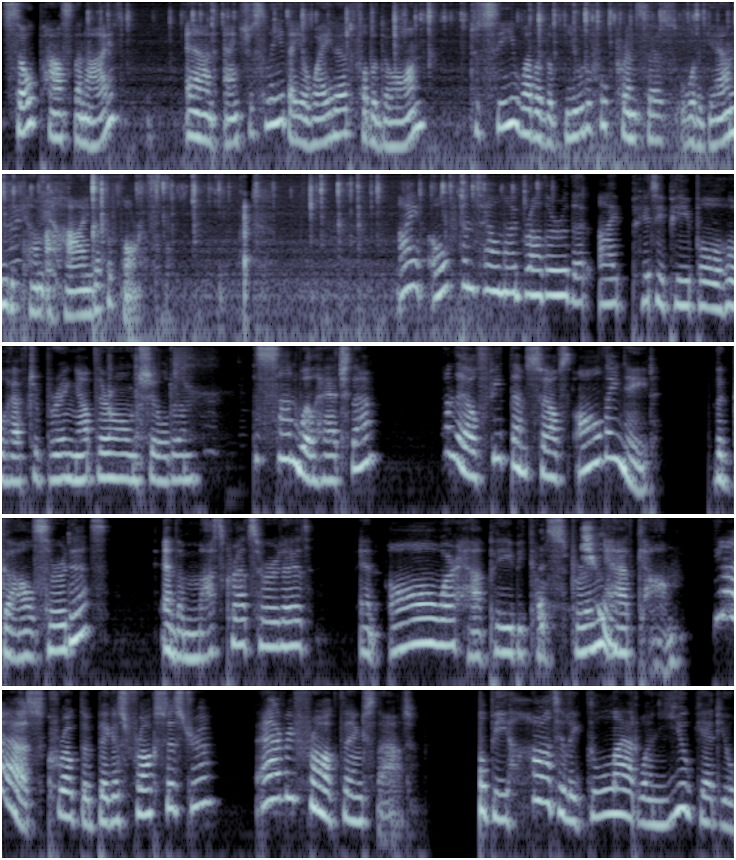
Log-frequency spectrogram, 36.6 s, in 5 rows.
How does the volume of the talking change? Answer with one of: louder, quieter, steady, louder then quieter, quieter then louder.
steady.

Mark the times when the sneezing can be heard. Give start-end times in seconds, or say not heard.
7.3-8.4, 15.7-16.8, 27.3-28.1.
